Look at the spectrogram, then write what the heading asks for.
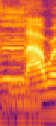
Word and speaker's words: Lauer: Lauer like flour.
